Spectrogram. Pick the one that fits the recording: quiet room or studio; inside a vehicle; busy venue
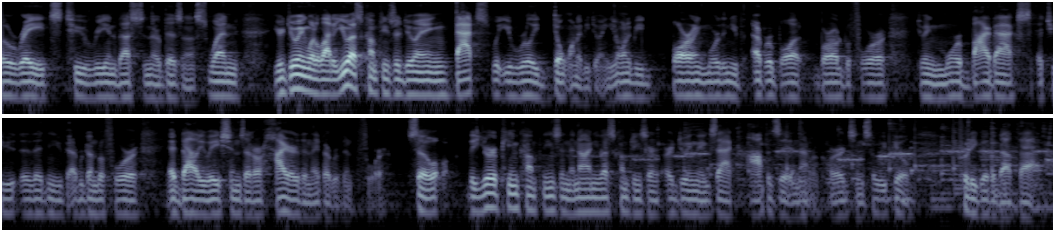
busy venue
